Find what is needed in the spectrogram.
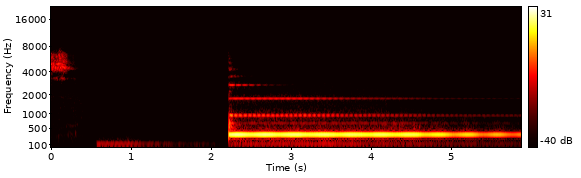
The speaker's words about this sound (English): Please ring the bell once.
